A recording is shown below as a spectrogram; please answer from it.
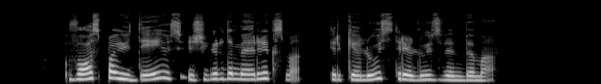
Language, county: Lithuanian, Vilnius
